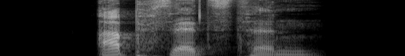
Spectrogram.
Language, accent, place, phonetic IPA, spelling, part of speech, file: German, Germany, Berlin, [ˈapˌz̥ɛt͡stn̩], absetzten, verb, De-absetzten.ogg
- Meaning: inflection of absetzen: 1. first/third-person plural dependent preterite 2. first/third-person plural dependent subjunctive II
